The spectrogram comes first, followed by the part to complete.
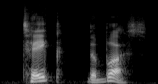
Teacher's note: Take, c'était le syllabe fort. The boss, j'ai dit plus doucement.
